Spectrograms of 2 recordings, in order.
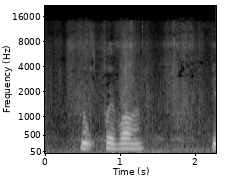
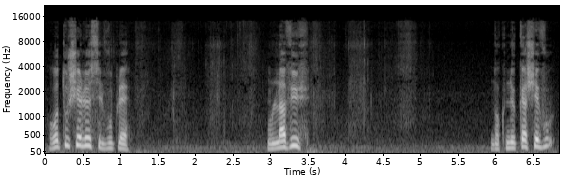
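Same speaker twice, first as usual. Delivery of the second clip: calling out loud; 3 semitones higher, 8 dB louder than usual. Real, not acted. Calling out to spirits.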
